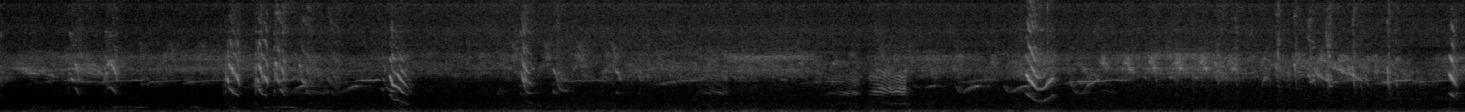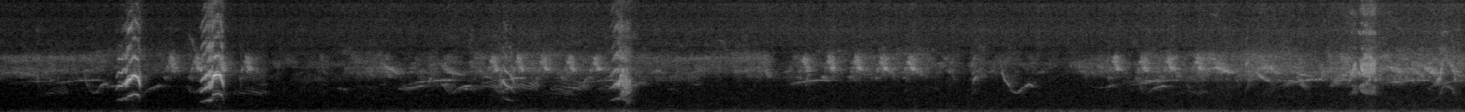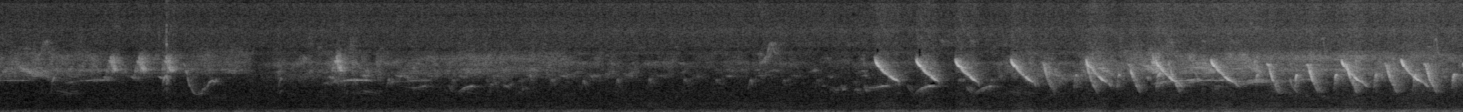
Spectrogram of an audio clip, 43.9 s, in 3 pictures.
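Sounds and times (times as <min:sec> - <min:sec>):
small birds chirping and trilling: 0:00.0 - 0:43.9
downward-sweeping bird calls: 0:08.2 - 0:17.4, 0:18.6 - 0:25.0, 0:25.8 - 0:43.9.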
